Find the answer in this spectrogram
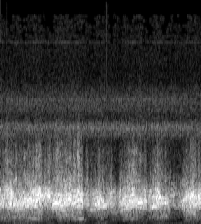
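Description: A large flock of penned domestic ducks quacking together in a dense, continuous chorus of overlapping calls.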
